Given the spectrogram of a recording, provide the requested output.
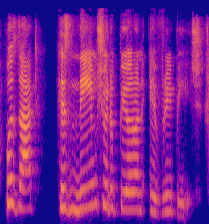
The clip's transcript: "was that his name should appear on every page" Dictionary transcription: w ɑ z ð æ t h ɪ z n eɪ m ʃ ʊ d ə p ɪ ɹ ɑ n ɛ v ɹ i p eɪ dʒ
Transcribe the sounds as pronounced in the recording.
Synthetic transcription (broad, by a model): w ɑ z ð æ t h ɪ z n eɪ m ʃ ʊ d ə p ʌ ɹ ɑ n ɛ v ɹ i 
